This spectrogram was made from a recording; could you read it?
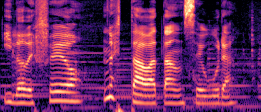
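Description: A woman's voice: lowish voice, steady tone, moderate pace, soft background music. A woman with an Argentine accent reading scripted narration for a radio drama.

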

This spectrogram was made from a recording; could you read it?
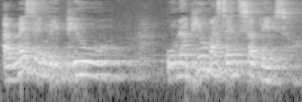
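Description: A woman's voice: medium pitch, normal speed, dark tone, distant mic, a little hiss or hum, lightly acted. A woman playing a caring companion who coaxes a friend to eat and teases him with a run of jokes, in a stage drama played on radio. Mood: tender. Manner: coaxing, then rattling off jokes. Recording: very echoey stage heard from afar.

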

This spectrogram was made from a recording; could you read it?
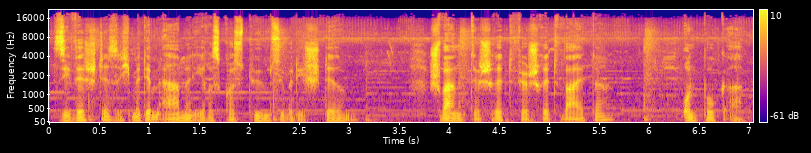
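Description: Patient sad son narrating a radio play, deep voice, gentle n measured, music under it. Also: male voice, gravelly. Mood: measured, melancholy. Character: devoted, patient grown son, melancholy narrator.

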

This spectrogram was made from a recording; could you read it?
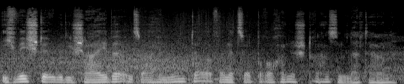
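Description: An actor playing a brooding physicist who recounts an uncanny night in measured, restrained first-person narration for an audio drama. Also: male voice, fairly low pitch, creaky, background noise. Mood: sober, subdued.

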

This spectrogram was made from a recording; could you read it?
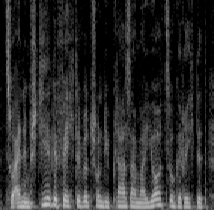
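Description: A frivolous cheerful court lady, lowish breathy voice, 1950s classical radio drama. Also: fairly quick, mellow. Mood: eager, blithe.

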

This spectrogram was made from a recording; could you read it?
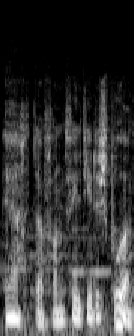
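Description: A deep-voiced, reserved gentleman in a radio crime play, the well-to-do son of a murdered father. He speaks soberly and with measured, subdued matter-of-factness. Faint music sits behind him. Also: fairly even intonation. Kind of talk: German radio crime drama dialogue.

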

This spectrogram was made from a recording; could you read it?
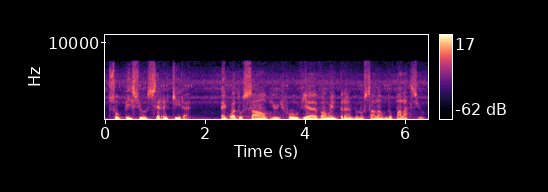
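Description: A man's voice: deep voice, lively intonation, unhurried, darkish tone, muffled recording, a little hiss or hum. A man with a Brazilian accent narrating a radio drama in a scripted, theatrical style.

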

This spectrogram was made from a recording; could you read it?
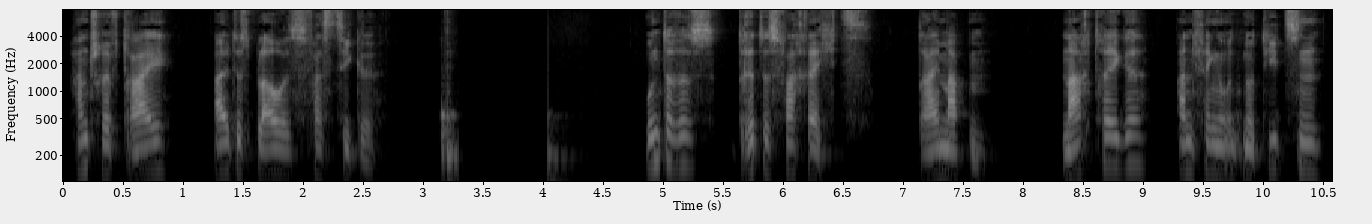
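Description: A man's voice: mid-range voice, a bit bright. A man reading a scripted archive inventory in clipped, list-like phrases for a radio production.

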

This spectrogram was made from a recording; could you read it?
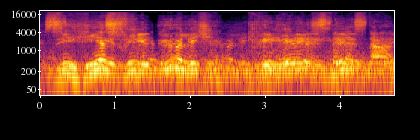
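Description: A man's voice: high voice, big pitch swings, takes it slowly, a loud crowd. A man declaiming old medieval verse in a chanting style for a radio play. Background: loud music.

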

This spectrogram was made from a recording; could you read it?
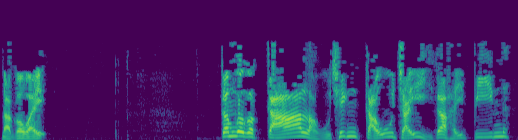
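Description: Husky, animated Cantonese male storyteller. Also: high-pitched, a little slow, dry recording, highs cut off. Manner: colloquial, theatrical, addresses listeners directly. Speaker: storyteller, audiobook narrator. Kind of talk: traditional Cantonese oral storytelling, dramatic narration.

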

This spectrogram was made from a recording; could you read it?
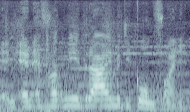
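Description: An actor playing a testy young strip-club choreographer in a radio drama, blunt and crude, with an Amsterdam accent. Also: male voice, sits high, big pitch swings, fast talker. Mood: instructing. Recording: music playing behind the voice.

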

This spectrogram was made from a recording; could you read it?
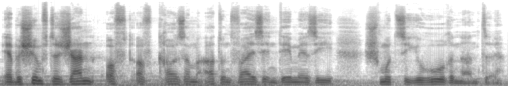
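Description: An actor playing a grave priest and notary of sixty-six, testifying in a radio drama with gravelly, deliberate, formal speech. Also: male voice, lowish voice, a little hiss or hum. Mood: grave, bitter. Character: sixty-six-year-old male priest and court notary, grave witness.

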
